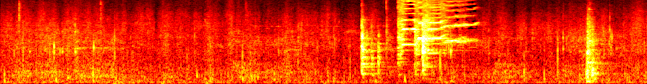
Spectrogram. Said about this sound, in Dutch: Ik heb een piepend tuinhek, zoals je hoort. Menigeen heeft al gezegd waarom ga je dat niet smeren. Maar het is heel handig als je in je tuin bezig bent aan de andere kant van het huis. En je hoort dat iemand het erf op komt.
